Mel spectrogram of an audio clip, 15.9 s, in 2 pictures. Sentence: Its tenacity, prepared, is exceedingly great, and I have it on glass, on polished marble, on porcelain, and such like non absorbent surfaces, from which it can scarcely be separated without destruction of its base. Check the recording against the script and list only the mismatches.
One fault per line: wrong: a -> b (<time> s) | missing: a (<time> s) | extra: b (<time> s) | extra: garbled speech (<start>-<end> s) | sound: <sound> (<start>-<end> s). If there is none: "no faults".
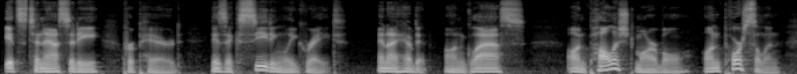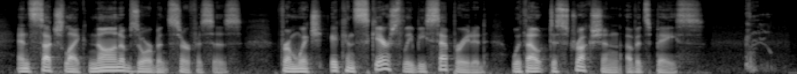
sound: cough (15.4-15.8 s)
